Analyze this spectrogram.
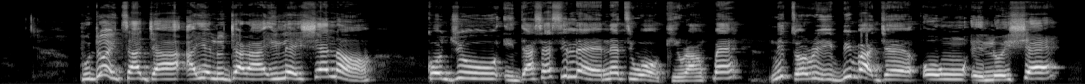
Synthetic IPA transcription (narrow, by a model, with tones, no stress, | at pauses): pu˨do˦i˦˨ta˧d͡ʒa˨˦a˧je˦˨lu˧d͡ʒa˦ɾa˧i˧le˦i˧ʃɛ˦nã˦˨ | ko˧d͡ʒu˦i˨da˨ʃɛ˦si˦lɛ˦˨nɛ̃˦ti˧wɔ˨ki˨ɾa˨ŋ̩˦k͡pɛ˦ | nĩ˦to˧ɾi˦i˧˨bi˦ba˦˨d͡ʒɛ˧o˧hũ˧e˨lo˧˦i˧ʃɛ˦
